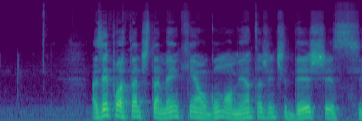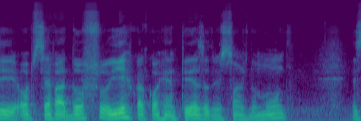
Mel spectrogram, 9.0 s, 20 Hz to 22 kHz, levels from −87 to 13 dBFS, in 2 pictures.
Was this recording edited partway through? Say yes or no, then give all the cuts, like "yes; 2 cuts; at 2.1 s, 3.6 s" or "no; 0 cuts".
no; 0 cuts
